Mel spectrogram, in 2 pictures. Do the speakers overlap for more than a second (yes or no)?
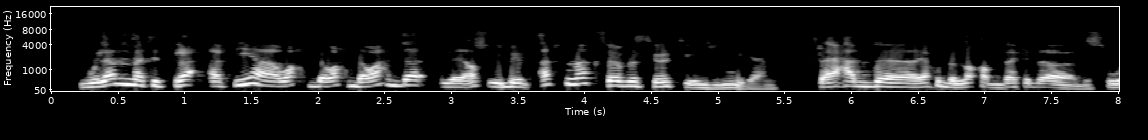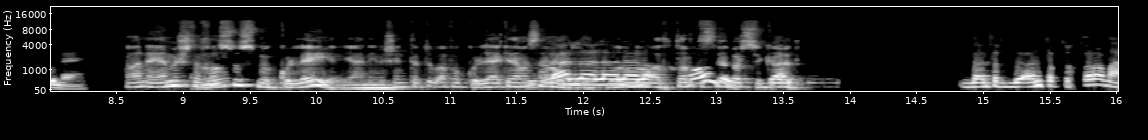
yes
